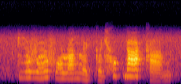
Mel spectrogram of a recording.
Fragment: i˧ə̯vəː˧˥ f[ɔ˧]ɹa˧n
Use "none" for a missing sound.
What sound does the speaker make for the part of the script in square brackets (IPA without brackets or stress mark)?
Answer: ɔ˧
